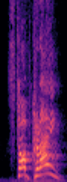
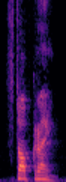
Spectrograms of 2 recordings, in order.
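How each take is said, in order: First: Firmer, slightly raised stop crying; firm God rebuke. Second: Soft stern God. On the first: God rebuking the crying Israelites, firm voice. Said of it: "Isn't that what he said". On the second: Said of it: "the Lord said to Moses". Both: Retold or imitated.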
